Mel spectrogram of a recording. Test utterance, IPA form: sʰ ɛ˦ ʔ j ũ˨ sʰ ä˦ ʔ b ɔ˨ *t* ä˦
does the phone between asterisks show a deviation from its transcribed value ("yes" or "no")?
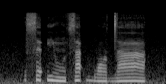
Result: yes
